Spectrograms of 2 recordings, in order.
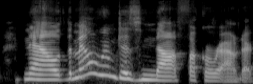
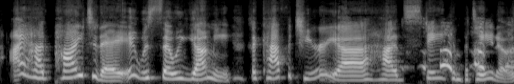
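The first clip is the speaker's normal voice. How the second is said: higher, louder sing-song daughter report; chirpy mock daughter; 4 semitones higher, 6 dB louder than usual. Felicity phoning her parents, mock chirpy and louder. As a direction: play a cheery oblivious college kid. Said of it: "I'm sure she's just like".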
